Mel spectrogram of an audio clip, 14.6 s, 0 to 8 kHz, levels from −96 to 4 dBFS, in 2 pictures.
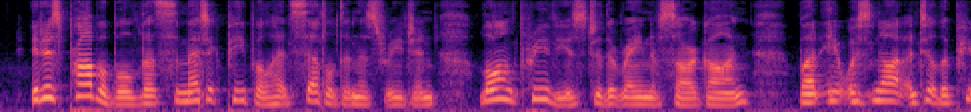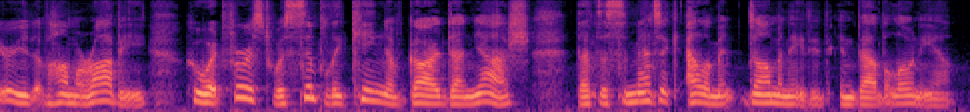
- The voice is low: No, medium, 165 Hz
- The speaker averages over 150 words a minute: Yes, average, 175 wpm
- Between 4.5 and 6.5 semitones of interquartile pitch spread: Yes, wide, 5.6 semitones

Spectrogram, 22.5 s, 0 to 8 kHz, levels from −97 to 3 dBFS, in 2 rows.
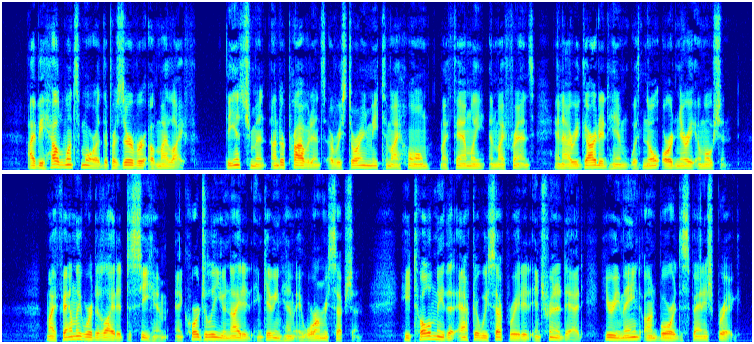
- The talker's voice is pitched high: No, low, 105 Hz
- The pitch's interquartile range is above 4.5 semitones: No, average, 3.1 semitones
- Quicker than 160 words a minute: Yes, average, 170 wpm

